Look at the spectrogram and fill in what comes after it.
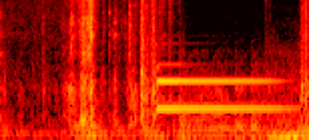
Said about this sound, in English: And I am driving home.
